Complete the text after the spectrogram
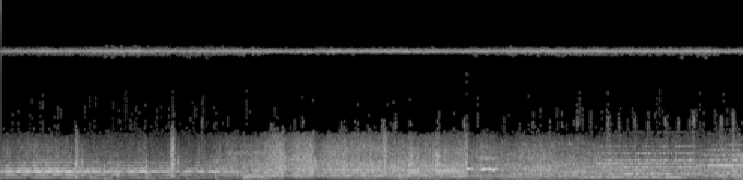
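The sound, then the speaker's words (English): A car engine pulls away and keeps running loudly for the whole stretch, its tone rising and shifting in pitch as it drives off. “Leaving the two patrolmen, Dan and his partner Charlie get into their car.”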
